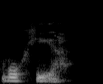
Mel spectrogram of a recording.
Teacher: la palabra bujía la mayor fuerza de voz está en la i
